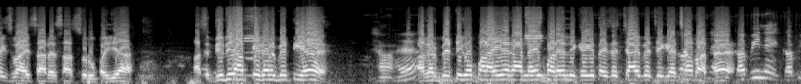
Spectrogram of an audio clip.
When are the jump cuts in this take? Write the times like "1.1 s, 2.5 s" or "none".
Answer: 2.0 s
